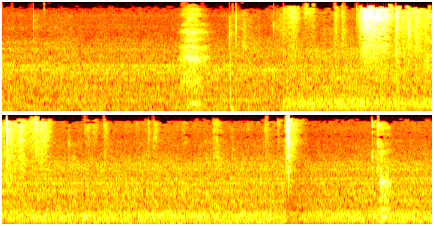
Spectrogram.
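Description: A steady low hum that grows louder a few seconds in, with a few short rustles of food packaging being handled and a sharp snap near the end as disposable wooden chopsticks are split apart.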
